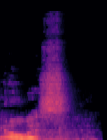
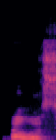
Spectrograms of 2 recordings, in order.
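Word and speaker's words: Elwes: pulled up is it Carrie I mean Carrie Elis Elis yeah he's in it as go figure the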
